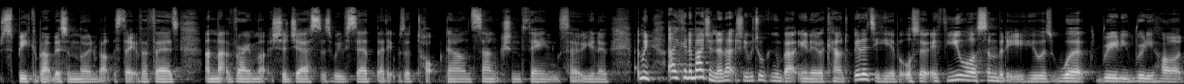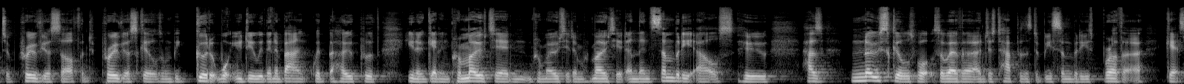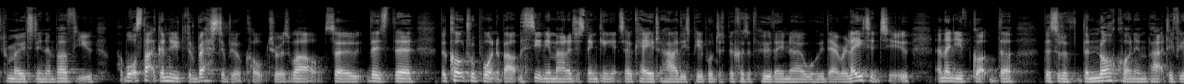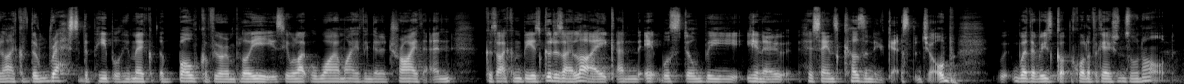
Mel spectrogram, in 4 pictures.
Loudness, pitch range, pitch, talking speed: -20 LUFS, 125-145 Hz, 135 Hz, 275 wpm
